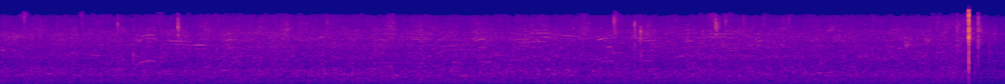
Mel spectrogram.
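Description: Ballpark crowd murmuring and chatting, then near the end one sharp crack of a wooden baseball bat hitting a pitch for a ground ball.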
